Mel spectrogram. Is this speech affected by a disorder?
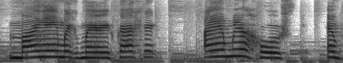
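Yes: impaired speech; motorized wheelchair user.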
